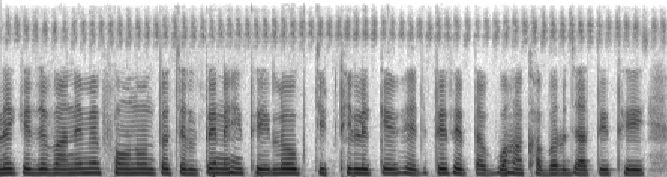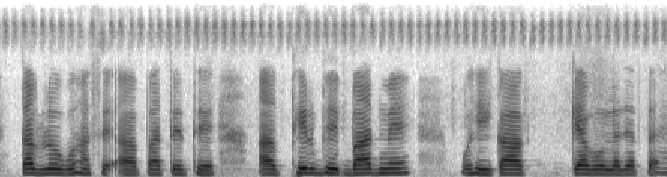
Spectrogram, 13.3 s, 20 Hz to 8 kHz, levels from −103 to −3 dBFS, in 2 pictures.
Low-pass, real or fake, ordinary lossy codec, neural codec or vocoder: none; real; none; none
